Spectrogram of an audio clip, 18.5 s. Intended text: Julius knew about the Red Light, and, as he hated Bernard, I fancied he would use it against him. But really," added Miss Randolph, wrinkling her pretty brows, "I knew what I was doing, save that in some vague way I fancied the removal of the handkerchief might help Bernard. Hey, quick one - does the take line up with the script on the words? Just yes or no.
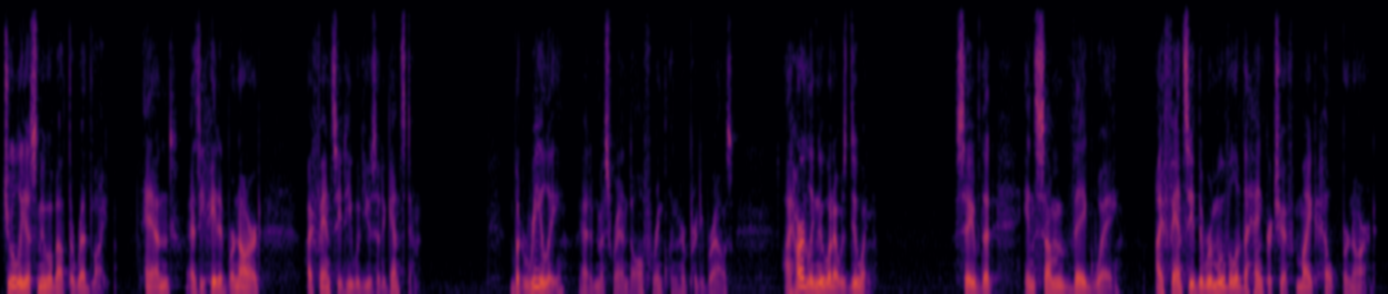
no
